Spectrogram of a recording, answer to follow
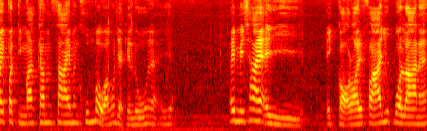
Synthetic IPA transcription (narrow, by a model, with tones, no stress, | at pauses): a˧jpa˧t̪i˨˩maː˧ka˧msaː˧jma˧nkʰu˦˥mbɔː˨˩waː˦˥kʰːjaː˨˩t͡ɕa˨˩ɾuː˦˥ŋə˧˦˩ʔa˧ni˦˥˩ | ʔa˦˥˩jma˥˩jt͡ɕʰa˥˩jʔa˨˩j | ʔa˨˩jkɔː˨˩ɾɔː˧jfaː˦˥ju˦˥k̚woː˧laː˧nːa˦˥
